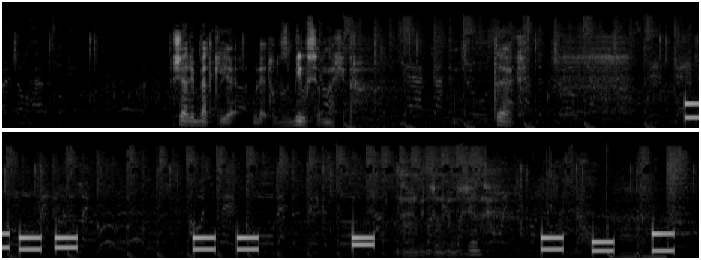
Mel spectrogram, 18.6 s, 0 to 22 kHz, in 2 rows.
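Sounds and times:
speech: 2.3 - 4.8, 6.6 - 7.1
telephone line tones while dialing a number: 9.1 - 10.3, 11.8 - 12.7, 14.0 - 14.2, 16.5 - 17.4, 18.0 - 18.3.

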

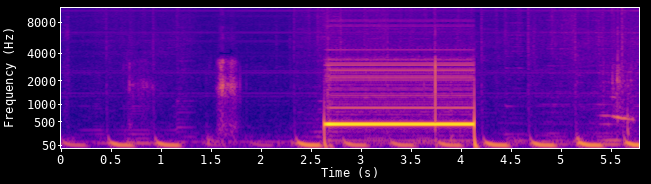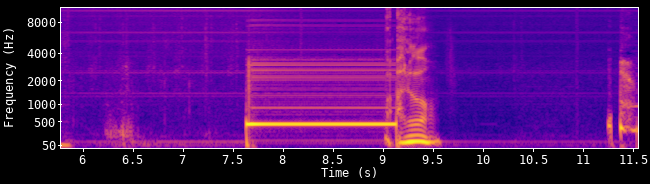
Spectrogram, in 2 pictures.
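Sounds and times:
rhythmic low pulses on a telephone line during dialing: 2.6 - 4.2, 7.6 - 9.4.

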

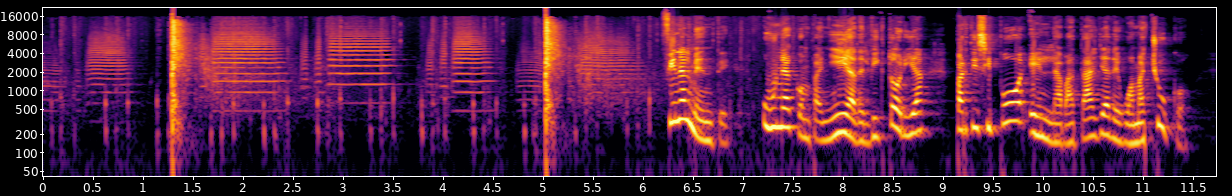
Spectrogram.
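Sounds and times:
galloping hoofbeats: 0.0 - 8.4
gunshots fired in a historical war radio drama: 1.3 - 2.8, 5.0 - 6.0
speech: 6.3 - 11.6.

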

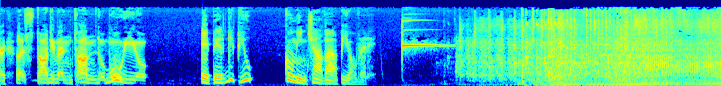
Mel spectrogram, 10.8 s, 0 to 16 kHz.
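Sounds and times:
speech: 0.0 - 2.3, 3.0 - 5.6
propeller airplane engine taking off from a roof: 7.2 - 10.8.

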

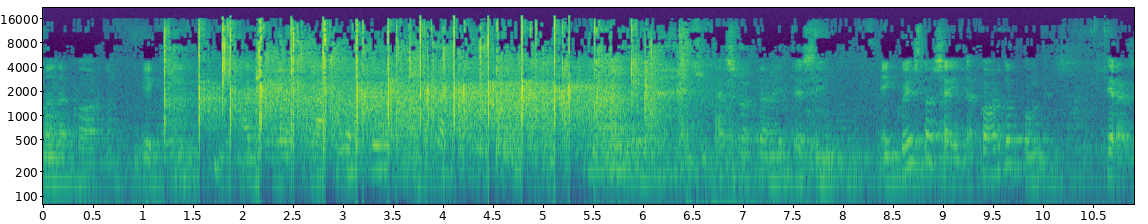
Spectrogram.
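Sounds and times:
speech: 0.8 - 4.3, 7.4 - 10.9
audience applause: 1.5 - 6.6.

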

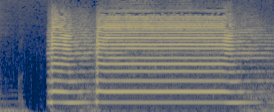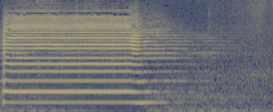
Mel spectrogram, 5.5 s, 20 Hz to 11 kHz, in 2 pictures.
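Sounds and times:
car horn honking in a parking lot: 0.5 - 4.7.

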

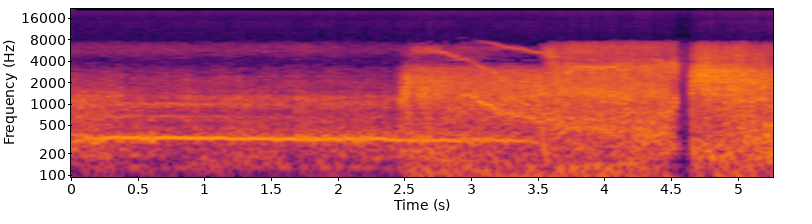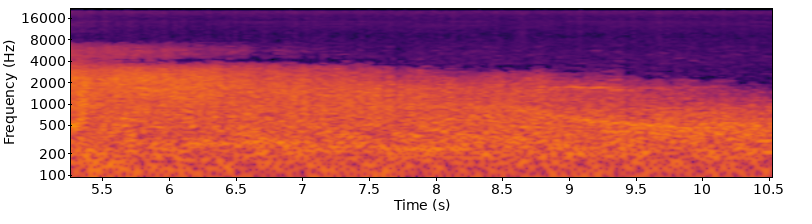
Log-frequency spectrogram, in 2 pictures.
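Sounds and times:
descending whistling tones: 0.0 - 4.6
steady low hum: 0.0 - 4.8
thermonuclear weapons explosion roaring burst: 2.6 - 10.4.

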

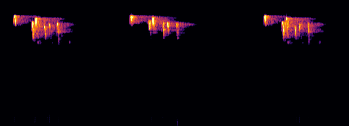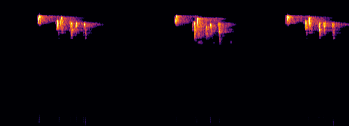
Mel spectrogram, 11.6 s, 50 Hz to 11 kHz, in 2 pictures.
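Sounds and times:
bird chirping: 0.2 - 1.4, 2.2 - 3.3, 4.4 - 5.5, 6.4 - 7.6, 8.7 - 9.8, 10.6 - 11.6.

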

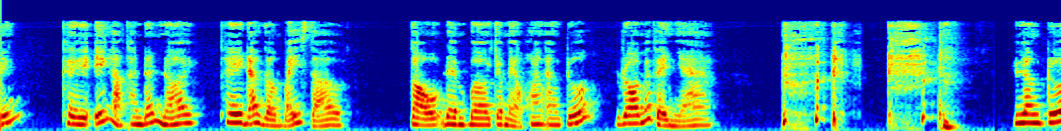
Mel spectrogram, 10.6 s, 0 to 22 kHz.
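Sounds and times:
speech: 0.0 - 3.5, 4.1 - 7.2, 10.1 - 10.6
dry coughing from a person not fully recovered after falling into water: 7.8 - 9.7.

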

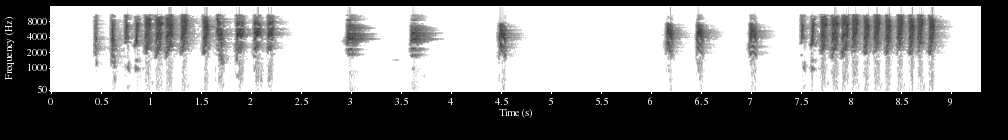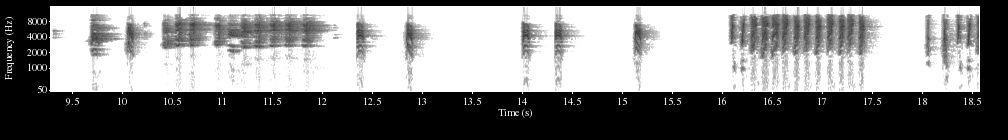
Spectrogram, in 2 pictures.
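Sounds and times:
Belgian canary singing fast buzzy trills: 0.4 - 2.3, 2.9 - 4.0, 6.2 - 13.0, 16.1 - 17.4, 18.2 - 18.5
Belgian canary short single chirps: 0.4 - 4.8, 6.1 - 13.2, 14.0 - 15.4, 16.1 - 18.5.

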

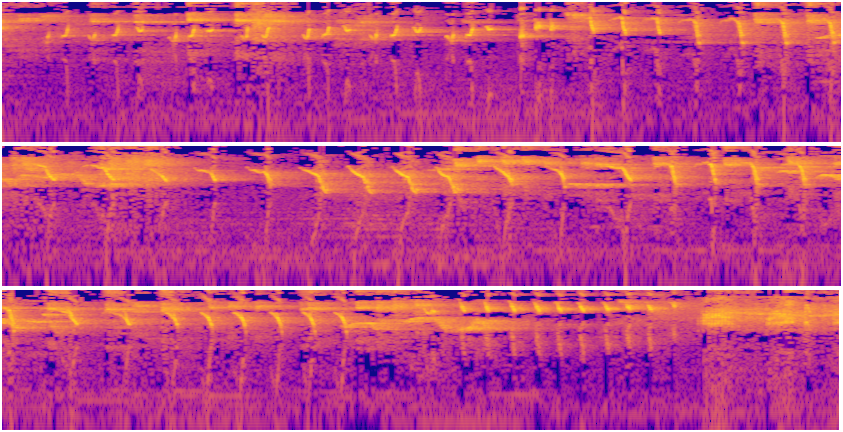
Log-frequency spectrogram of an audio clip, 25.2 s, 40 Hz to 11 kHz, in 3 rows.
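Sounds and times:
long-tailed shrike singing: 0.0 - 25.1.

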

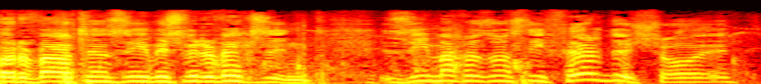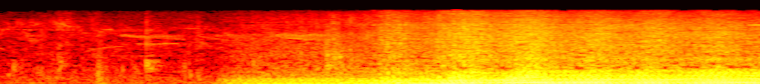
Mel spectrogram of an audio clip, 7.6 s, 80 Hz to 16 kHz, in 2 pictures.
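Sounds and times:
speech: 0.0 - 3.8
motorcycle with sidecar engine revving: 4.9 - 7.5.

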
